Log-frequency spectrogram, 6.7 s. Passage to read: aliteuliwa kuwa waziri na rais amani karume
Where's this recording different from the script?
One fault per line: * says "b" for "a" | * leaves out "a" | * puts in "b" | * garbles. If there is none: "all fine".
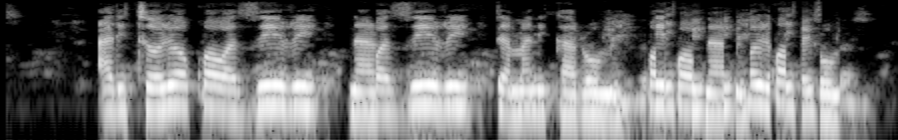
* says "waziri" for "rais"
* garbles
